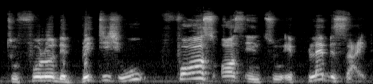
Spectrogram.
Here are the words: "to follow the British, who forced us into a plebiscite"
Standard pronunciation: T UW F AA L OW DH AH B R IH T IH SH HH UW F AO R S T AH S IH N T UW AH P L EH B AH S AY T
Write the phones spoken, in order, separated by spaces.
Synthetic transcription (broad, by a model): T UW F AA L OW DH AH B R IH T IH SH HH UW F AO S AH S IH N T UW AH P L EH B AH S AY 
